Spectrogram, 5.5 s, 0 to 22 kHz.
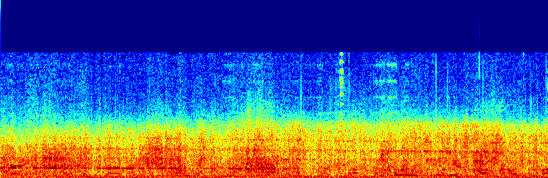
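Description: Loud, steady broadband roar of an American Airlines Boeing 777-200ER jet on its takeoff run at LAX, continuous and dense throughout without a break.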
